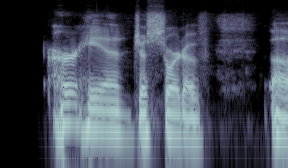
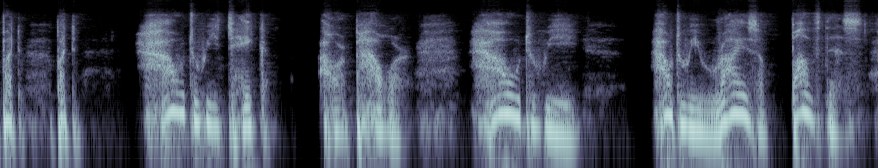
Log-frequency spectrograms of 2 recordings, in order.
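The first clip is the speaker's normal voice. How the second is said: higher, partly whispered plea about rising above; higher-pitched earnest confession with whispered start; earnest young woman; 7 semitones higher than usual. Acted. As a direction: voice a heartfelt young woman confiding her past. GM holds a pleading character voice.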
